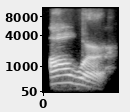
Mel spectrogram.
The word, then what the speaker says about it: hour: bunyinya seperti Huruf hidup ini tuh dibacanya our bau walaupun tulisannya hours dibacanya hour Nadia bunyinya seperti Huruf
